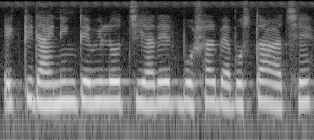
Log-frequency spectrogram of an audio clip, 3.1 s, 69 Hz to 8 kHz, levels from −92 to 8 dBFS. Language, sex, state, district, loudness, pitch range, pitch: Bengali, female, West Bengal, North 24 Parganas, -13 LUFS, 235-250 Hz, 245 Hz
